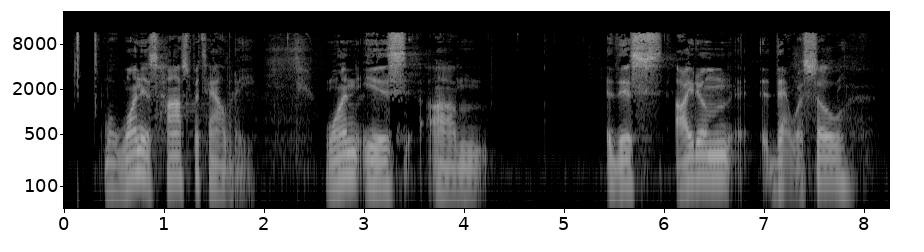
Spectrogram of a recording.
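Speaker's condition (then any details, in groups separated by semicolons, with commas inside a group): Stuttering; self-described stutterer; self-reported; prolonged sounds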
